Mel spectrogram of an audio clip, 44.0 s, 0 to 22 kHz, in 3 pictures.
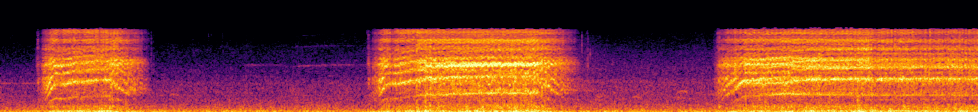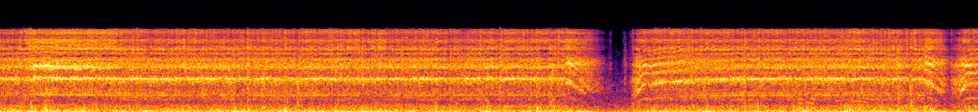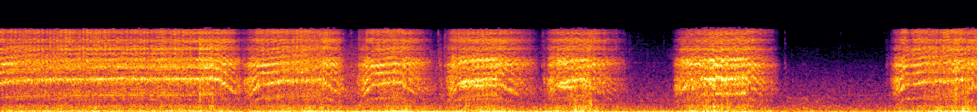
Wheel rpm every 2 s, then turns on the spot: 60, 0, 20, 150, 20, 70, 160, 160, 160, 160, 160, 100, 130, 160, 120, 160, 120, 80, 70, 40, 50, 70.
38-40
